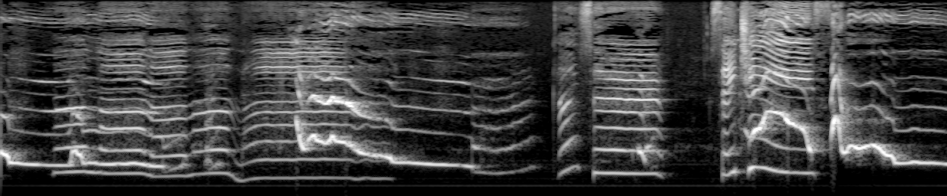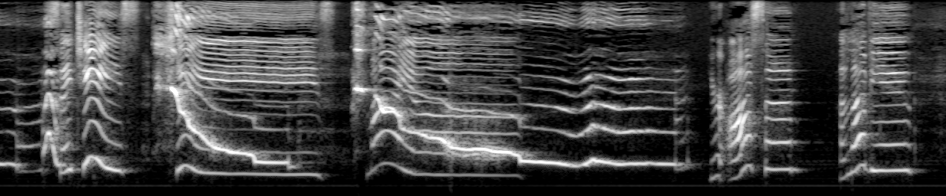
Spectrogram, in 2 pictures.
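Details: Singing Schnauzer Kyser, one year old, joins his owner in song with a string of short howls and yelping whines that rise and fall steeply, mixed with frequent human speech and singing.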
